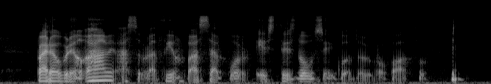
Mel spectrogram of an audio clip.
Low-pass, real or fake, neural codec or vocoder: 9.9 kHz; fake; autoencoder, 22.05 kHz, a latent of 192 numbers a frame, VITS, trained on many speakers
